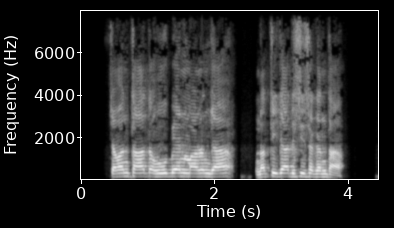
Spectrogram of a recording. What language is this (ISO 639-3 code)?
snd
